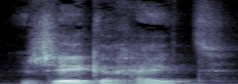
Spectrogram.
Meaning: 1. certainty 2. collateral
- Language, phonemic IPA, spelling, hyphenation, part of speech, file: Dutch, /ˈzeː.kərˌɦɛi̯t/, zekerheid, ze‧ker‧heid, noun, Nl-zekerheid.ogg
